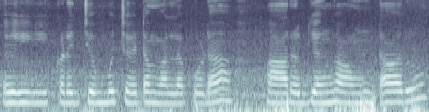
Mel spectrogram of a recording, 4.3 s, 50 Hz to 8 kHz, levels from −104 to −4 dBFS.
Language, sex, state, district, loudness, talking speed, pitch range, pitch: Telugu, female, Andhra Pradesh, Guntur, -17 LUFS, 110 wpm, 225-240 Hz, 230 Hz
